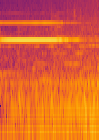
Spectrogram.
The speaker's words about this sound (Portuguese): Desativaram a bomba. Você escutou um bip aí. Pensei, agora vai explodir de vez. Mas não. Desativaram a bomba.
